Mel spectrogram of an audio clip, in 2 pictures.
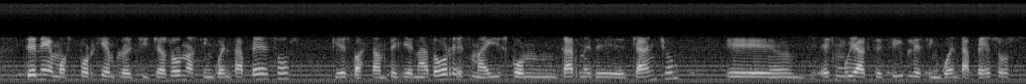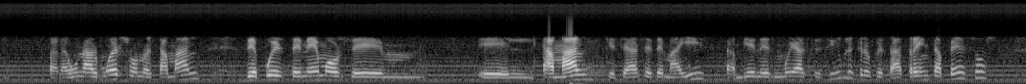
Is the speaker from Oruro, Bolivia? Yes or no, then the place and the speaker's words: yes; Oruro, Bolivia; now in Mendoza, Argentina; soy procedente de Oruro, Bolivia.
